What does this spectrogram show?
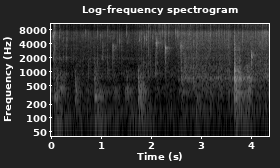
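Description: Egg-coated chicken patty sizzling in shallow oil in a nonstick pan, with scrapes and taps of a silicone spatula as it is turned over. The sizzle gets louder about halfway through as the patty goes down on its other side.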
